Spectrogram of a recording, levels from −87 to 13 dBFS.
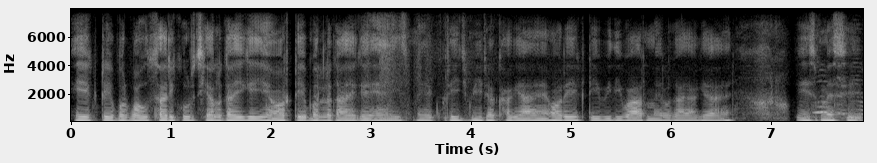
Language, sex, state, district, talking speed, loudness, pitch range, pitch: Hindi, male, Himachal Pradesh, Shimla, 225 wpm, -19 LUFS, 130-135 Hz, 130 Hz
